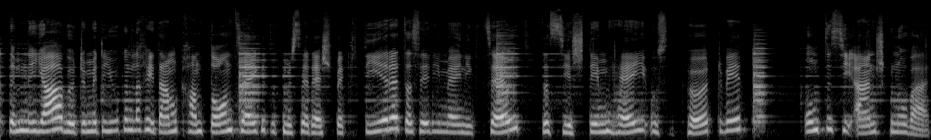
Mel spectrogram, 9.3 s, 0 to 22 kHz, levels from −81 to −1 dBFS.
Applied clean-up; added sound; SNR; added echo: neural mask model RNNoise.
